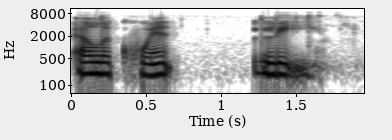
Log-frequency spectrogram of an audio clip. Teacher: you don't have to say the t because the n and the l are made in the same place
